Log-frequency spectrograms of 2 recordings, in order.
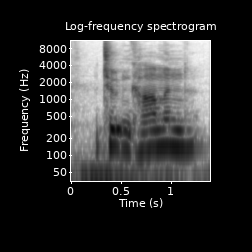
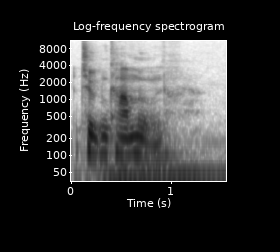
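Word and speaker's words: Tutankhamun: it does anymore um tootin carmen tutankhamoon i guess it's i cite well i put men on the end because i use amen for the god and i use amenhotep and i try to be consistent but again a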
